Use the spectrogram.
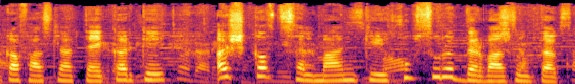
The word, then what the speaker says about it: اشکفت: پوری طرح نمایاں ہیں۔ اشکافت یا شکفت کے معنی شگاف کے ہوتے ہیں، تاہم مقامی لہجے میں اسے اشکفت کہا جاتا ہے۔ ایزے معتدل آب و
